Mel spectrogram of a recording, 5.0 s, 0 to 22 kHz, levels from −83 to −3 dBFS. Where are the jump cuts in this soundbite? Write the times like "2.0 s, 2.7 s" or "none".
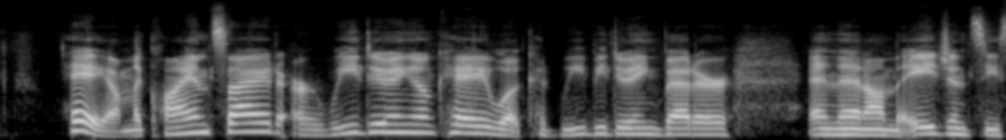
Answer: none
